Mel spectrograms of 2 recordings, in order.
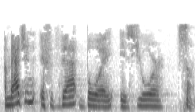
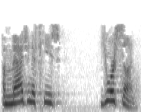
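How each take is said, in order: First: Slow and soft, letting it sink in; slow, hushed imagining. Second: Said in the usual way. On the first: Shown as a demonstration. Preacher urging his congregation to picture their own son, slow and hushed. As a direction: draw them in slowly and quietly. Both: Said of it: "Do it".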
